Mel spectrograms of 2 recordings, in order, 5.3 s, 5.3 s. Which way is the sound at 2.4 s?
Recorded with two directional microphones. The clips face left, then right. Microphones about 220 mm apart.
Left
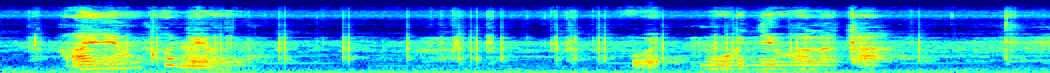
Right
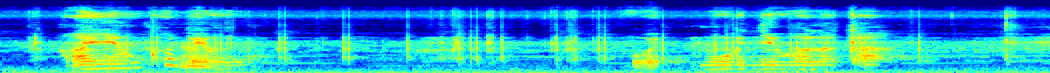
55° left (ahead or behind).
